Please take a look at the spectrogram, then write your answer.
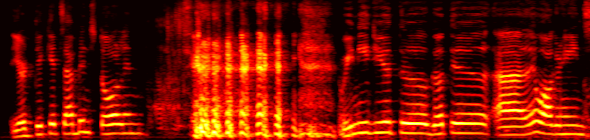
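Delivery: high-pitched mock Indian call-centre scammer; Indian scammer accent. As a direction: put on a loud, pushy Indian phone-scam accent. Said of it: "do tech support Indian scammer".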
